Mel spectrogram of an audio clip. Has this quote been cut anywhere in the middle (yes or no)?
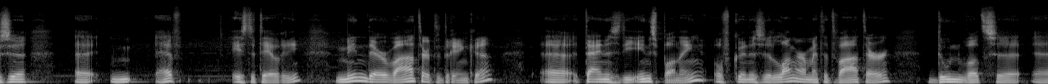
no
